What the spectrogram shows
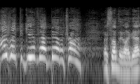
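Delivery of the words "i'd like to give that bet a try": small squeaky voice, pitched way up high. Telling of a scrawny man taking a bartender's bet, tiny squeaky voice. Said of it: "in a tiny, squeaky voice".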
